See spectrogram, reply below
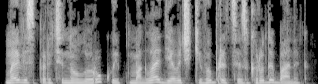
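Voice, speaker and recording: A woman narrating a children's storybook in a calm, even way. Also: fairly low pitch, fast talker, no echo, clean studio sound. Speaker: audiobook narrator.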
